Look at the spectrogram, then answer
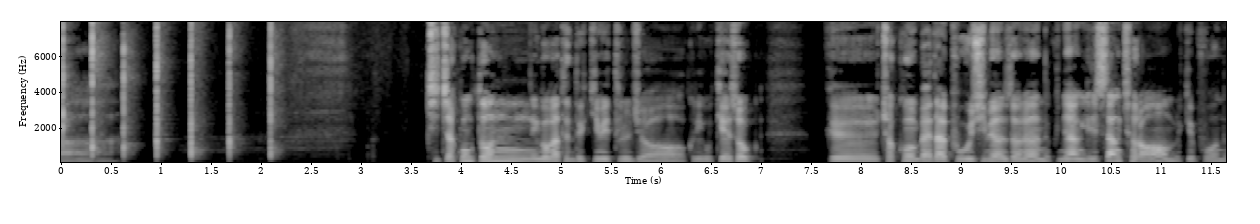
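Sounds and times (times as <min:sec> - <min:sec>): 
speech: 0:00.0 - 0:00.4, 0:03.7 - 0:11.6
hand clapping: 0:00.0 - 0:02.4.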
